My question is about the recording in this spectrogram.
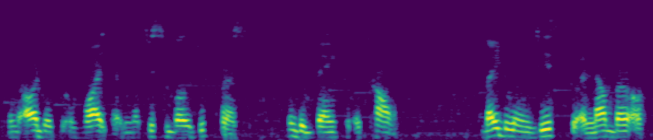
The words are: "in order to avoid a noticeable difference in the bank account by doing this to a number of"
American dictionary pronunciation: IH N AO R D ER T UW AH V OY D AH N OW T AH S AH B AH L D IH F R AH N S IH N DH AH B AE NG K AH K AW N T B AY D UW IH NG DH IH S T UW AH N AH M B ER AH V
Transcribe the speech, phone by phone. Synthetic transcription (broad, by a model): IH N AO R D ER T UW AH V OY D AH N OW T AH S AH B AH L D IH F R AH N S IH N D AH B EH NG K AH K AW N T B AY D UW IH NG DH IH S T UW AH N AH M B ER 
